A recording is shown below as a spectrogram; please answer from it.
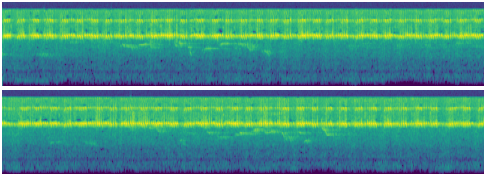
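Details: Grasshoppers in a flowery meadow or prairie, making a continuous high, shrill ringing trill with a fast pulsing texture throughout, joined by a fainter overtone above it and soft, scattered chirps lower down.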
